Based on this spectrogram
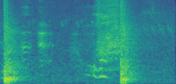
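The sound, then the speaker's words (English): Two heavy thuds about a second and a half apart as someone forces open a boarded-up door to get into a building, with rough scraping and a short strained vocal noise between the blows. “if we're going to get into the building, shouldn't we use an open door? One that hasn't been boarded up?”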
